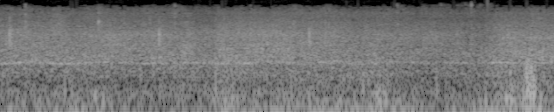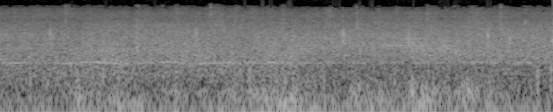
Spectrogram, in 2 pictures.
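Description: Wind buffeting the microphone outdoors, a fluctuating low rumble, with a faint steady hum running under it. There is a brief louder knock about four seconds in.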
